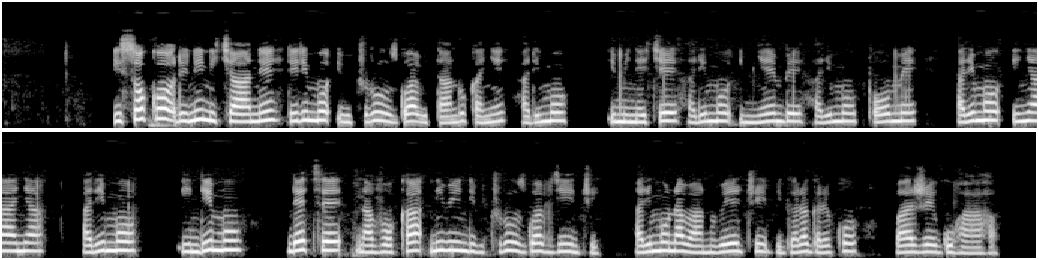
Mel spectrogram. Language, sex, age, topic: Kinyarwanda, female, 18-24, finance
